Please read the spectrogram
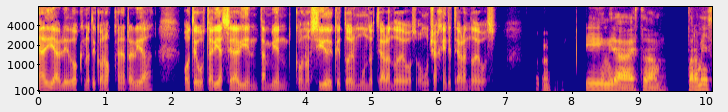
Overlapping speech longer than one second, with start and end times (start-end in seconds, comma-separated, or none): none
